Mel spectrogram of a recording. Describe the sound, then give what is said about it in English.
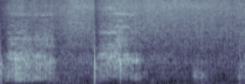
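Chopped onion sizzles after being scraped off a cutting board into shimmering hot oil in a pan, giving a steady bright hiss broken by a couple of short clicks. “the oil rather, looks like it's got a nice shimmer to it in the pan. So I'm going to go ahead and scrape the onion in there off the cutting board.”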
